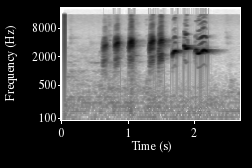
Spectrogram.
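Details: Sooty-headed bulbul calling in the afternoon to gather companions to roost: a quick run of harsh, clipped chirps, then a few liquid whistled notes that slide downward and end in a drawn-out whistle.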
